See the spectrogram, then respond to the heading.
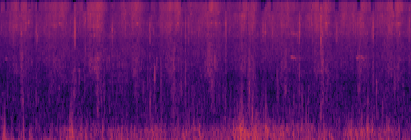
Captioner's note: wind blowing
